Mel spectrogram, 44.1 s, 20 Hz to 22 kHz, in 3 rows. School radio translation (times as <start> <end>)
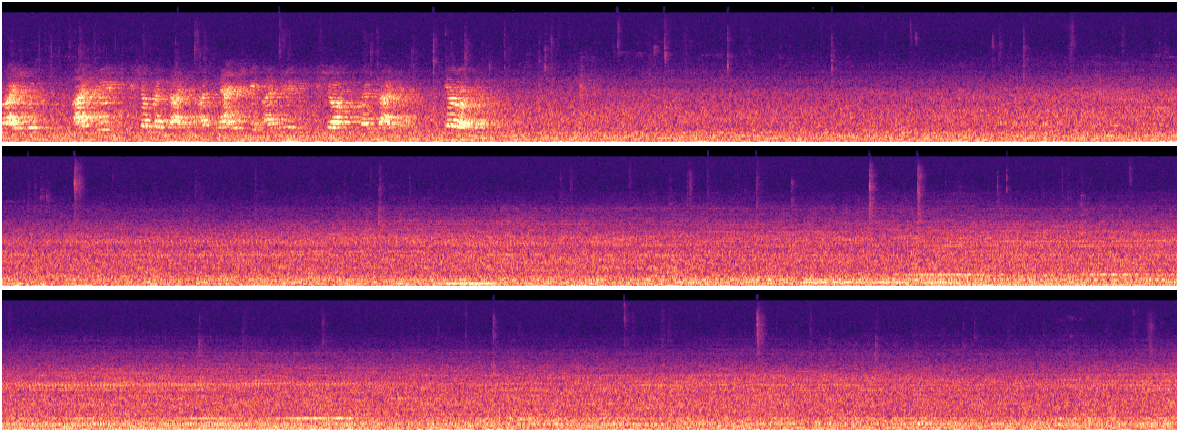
0.0 6.2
